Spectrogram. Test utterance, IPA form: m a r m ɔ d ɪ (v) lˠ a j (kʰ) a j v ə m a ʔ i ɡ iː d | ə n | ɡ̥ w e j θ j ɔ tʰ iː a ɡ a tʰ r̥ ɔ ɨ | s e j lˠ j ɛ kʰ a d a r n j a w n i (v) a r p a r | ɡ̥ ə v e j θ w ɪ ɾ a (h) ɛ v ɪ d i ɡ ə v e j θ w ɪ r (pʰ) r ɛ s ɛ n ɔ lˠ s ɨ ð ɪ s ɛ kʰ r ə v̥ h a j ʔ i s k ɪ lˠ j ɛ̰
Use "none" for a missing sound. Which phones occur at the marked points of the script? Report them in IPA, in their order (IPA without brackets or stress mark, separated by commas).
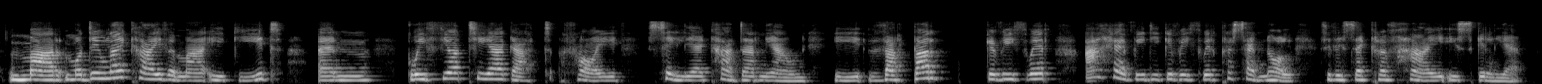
w, kʰ, ð, h, pʰ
